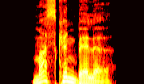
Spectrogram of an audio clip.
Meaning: nominative/accusative/genitive plural of Maskenball
- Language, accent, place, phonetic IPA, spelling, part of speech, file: German, Germany, Berlin, [ˈmaskn̩ˌbɛlə], Maskenbälle, noun, De-Maskenbälle.ogg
